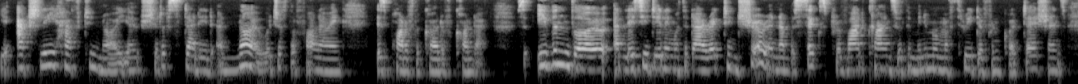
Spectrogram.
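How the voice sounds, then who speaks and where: A woman speaks at a moderate pace with an Afrikaans accent. Her pitch is medium and her intonation fairly even. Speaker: exam prep trainer. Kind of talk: tutorial. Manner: conversational, uses fillers.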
